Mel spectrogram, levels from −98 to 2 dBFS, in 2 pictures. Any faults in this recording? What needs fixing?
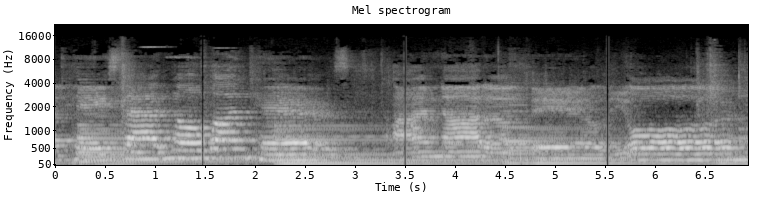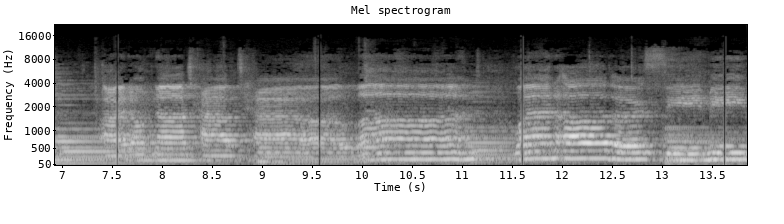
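A gap between chunks appears seven times: at 1.46–1.49, 3.49–3.51, 5.51–5.54, 7.54–7.56, 9.56–9.59, 11.59–11.61 and 13.61–13.64 s. Each is a 25 ms hole, repeating every 2.0 s, where the audio was split into chunks and silence was inserted at each join. Unlike a dropout, nothing is missing: the sound resumes exactly where it stopped. The strict regular spacing also separates it from random network loss. To prevent it, strip codec padding and schedule each chunk to start exactly when the previous one ends.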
